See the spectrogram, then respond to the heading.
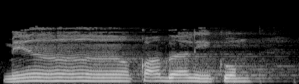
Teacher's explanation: Jadi ada huruf eng antara nun mati dan qaf. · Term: ikhfa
